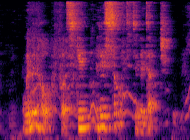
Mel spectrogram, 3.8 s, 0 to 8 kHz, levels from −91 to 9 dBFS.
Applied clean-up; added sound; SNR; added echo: classical method WPE with log-MMSE.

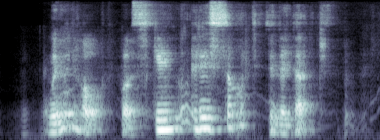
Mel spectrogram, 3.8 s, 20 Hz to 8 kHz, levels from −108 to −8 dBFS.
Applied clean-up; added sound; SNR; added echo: neural mask model DeepFilterNet 3.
